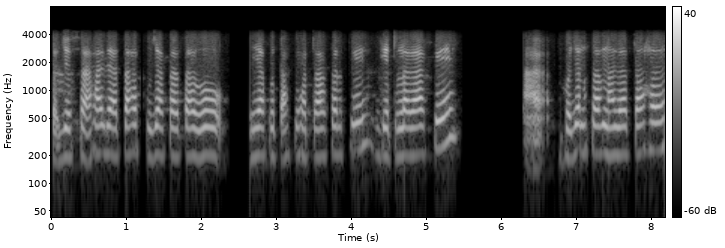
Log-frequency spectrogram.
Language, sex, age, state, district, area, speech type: Hindi, female, 45-60, Bihar, Vaishali, rural, conversation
